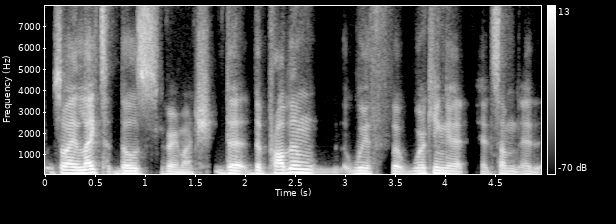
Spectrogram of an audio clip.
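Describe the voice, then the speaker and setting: A man from Singapore talks through questions in a loose, casual way, stumbling over and repeating his words. His voice sits in an ordinary middle pitch. The sound is dry and close, with no room around it. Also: warm tone, no room sound. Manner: halting, repeats words, laughs often. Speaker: presenter of the course session. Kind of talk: casual conversational Q&A.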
